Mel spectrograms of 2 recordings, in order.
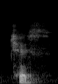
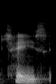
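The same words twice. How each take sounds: First: The syllable is short, weak and reduced. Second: The syllable is said as a full 'chase'. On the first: The speaker calls it right. "it's chase" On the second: The speaker calls it wrong. "the second syllables is not chase"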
